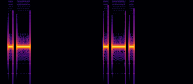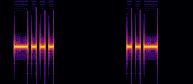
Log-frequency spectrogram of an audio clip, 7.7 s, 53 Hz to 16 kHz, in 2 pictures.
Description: Morse code, heard as a keyed tone, about 14 wpm, spaced as for 5 wpm, 680 Hz. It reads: ARBU
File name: 25 F70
